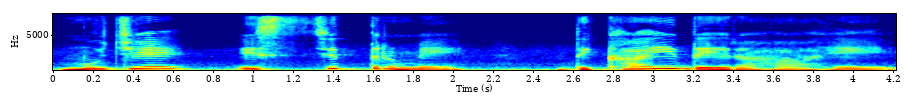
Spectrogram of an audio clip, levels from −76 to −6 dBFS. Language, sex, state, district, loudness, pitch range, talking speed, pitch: Hindi, female, Madhya Pradesh, Dhar, -14 LUFS, 195-275 Hz, 115 wpm, 235 Hz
